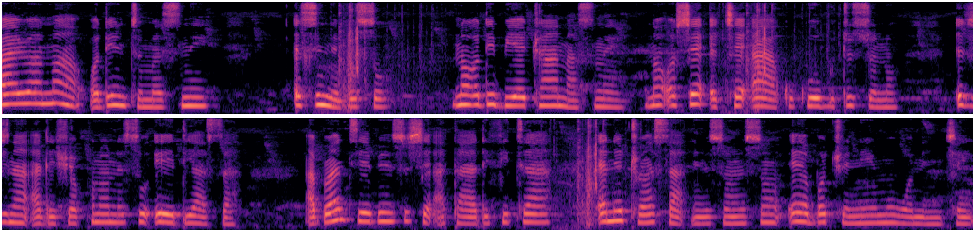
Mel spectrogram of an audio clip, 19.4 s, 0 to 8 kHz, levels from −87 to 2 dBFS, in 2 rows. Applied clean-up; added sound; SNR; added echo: none; Bicycle; 15 dB; none.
